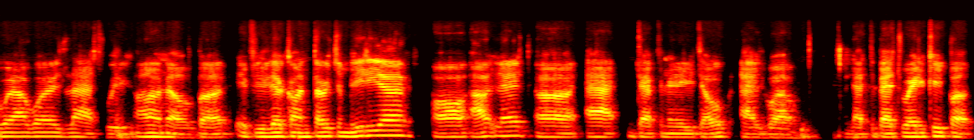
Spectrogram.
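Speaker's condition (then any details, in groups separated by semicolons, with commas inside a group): Born deaf; congenital deafness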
